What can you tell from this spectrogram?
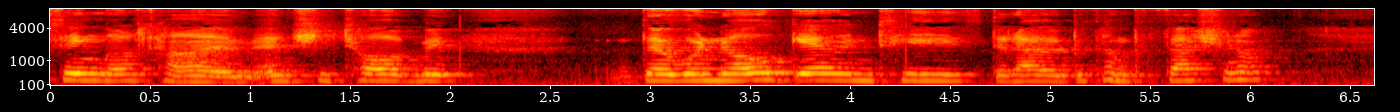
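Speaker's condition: Cerebral palsy; athetoid type, born 3 months premature after mother's fall, diagnosed at 18 months at UCLA; visible involuntary athetoid movement

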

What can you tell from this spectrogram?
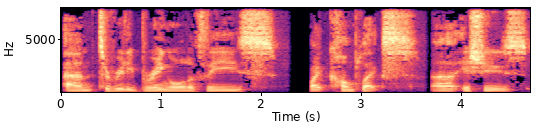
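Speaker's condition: No condition

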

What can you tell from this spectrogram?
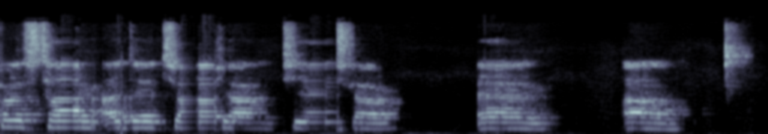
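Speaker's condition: Down syndrome

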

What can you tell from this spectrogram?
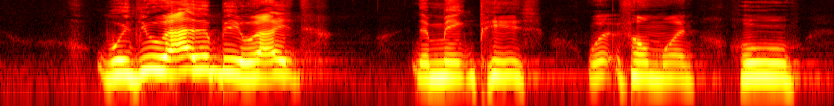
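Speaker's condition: Cerebral palsy; more difficult when nervous

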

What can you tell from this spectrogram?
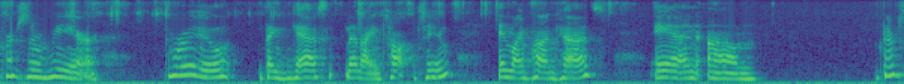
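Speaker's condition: ALS; used amplifier much of the time to be heard

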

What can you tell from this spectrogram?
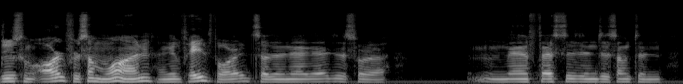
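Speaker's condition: Rapid onset dystonia-parkinsonism; affects speech, balance and dexterity, Parkinson-like characteristics

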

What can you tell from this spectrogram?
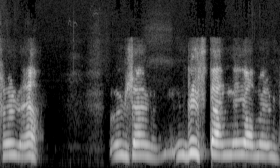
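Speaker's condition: Cerebral palsy, mild

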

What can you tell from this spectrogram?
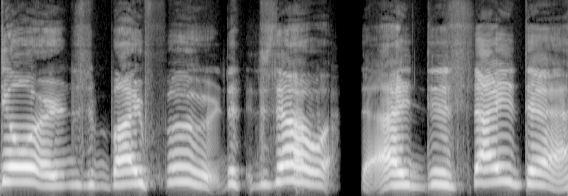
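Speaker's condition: Cerebral palsy with speech impediment; speaks and moves strangely

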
